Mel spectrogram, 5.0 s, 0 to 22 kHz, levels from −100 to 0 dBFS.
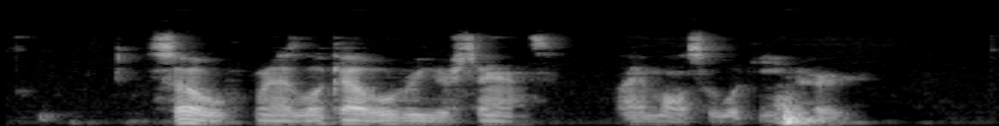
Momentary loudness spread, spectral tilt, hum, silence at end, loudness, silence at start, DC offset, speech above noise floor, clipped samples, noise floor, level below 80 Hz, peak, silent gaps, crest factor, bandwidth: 15 LU; -5 dB/octave; none; 0.75 s; -30 LUFS; 0.75 s; under 0.1%; 51 dB; under 0.1%; -81 dBFS; -70 dBFS; -10 dBFS; none; 22 dB; 7.8 kHz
